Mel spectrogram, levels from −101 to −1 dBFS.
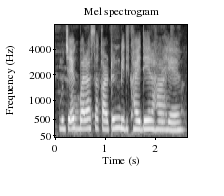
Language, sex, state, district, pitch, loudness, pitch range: Hindi, female, Arunachal Pradesh, Papum Pare, 230 Hz, -14 LUFS, 220-245 Hz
